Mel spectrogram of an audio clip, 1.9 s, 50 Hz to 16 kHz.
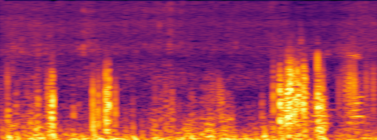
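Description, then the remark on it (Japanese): Steady wind buffets the microphone at an ocean shoreline in Hawaii just after 6 a.m. at dawn, a constant low rumble with surging bursts of hiss that could be waves washing in. “6時過ぎかに小野波打ち際に来ましたもうねちょうど月が落ちてきて日が昇って後ろからは日が昇ってきて”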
